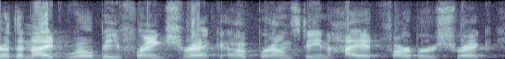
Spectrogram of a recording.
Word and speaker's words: Schreck: Our first speaker of the night will be Frank Schreck of Brownstein Hyatt Farber Schreck LLP. Did I pronounce that correctly?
